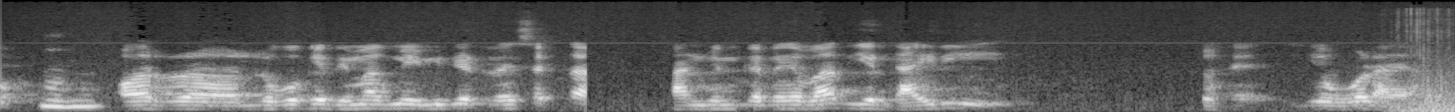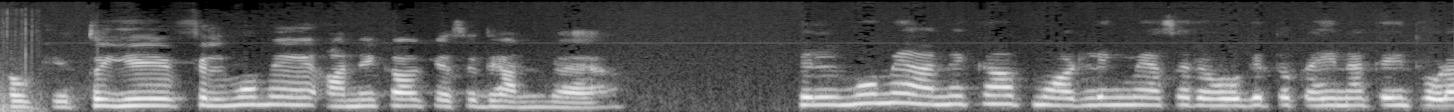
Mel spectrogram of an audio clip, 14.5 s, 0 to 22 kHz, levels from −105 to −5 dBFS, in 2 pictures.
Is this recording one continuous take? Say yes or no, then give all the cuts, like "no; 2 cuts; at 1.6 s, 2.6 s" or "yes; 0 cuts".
no; 2 cuts; at 2.9 s, 7.2 s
